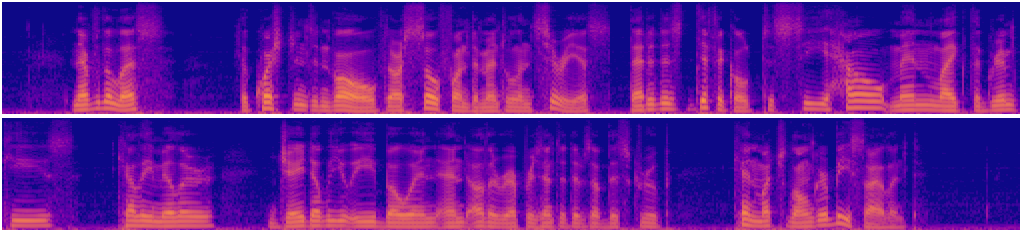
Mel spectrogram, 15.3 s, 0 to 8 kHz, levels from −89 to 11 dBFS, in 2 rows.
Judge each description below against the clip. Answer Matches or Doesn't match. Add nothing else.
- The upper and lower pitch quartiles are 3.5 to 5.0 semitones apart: Matches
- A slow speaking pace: Doesn't match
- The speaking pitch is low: Matches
